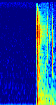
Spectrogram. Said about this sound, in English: Sorry, just got a little bit of coffee here that I'm sipping on.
